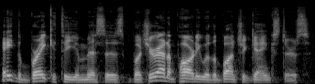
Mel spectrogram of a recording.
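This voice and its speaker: Very low-voiced cocky gangster, woman actor. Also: animated, fast talker, pushed and bright, heavily acted. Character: cocky, teasing gangster with a swaggering air.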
